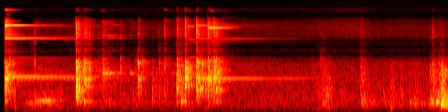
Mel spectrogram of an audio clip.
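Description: Child's toy xylophone with metal bars being struck: a quick, uneven run of about eight ringing notes in the first two seconds or so, then the ringing fades away.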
